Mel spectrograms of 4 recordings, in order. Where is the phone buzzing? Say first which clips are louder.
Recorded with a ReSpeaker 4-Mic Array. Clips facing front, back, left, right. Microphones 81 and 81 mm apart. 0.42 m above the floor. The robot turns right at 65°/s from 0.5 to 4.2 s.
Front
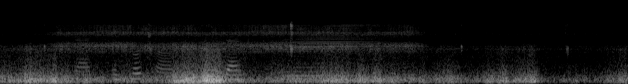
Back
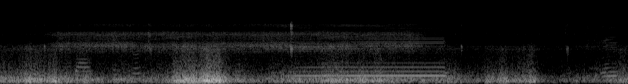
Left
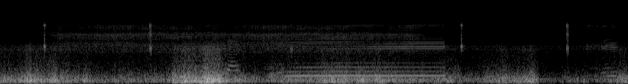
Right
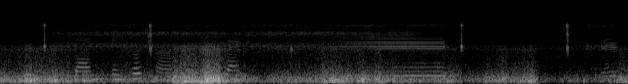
Back 1 dB, left 5 dB; 75° left; by 6.2 s 175° left.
